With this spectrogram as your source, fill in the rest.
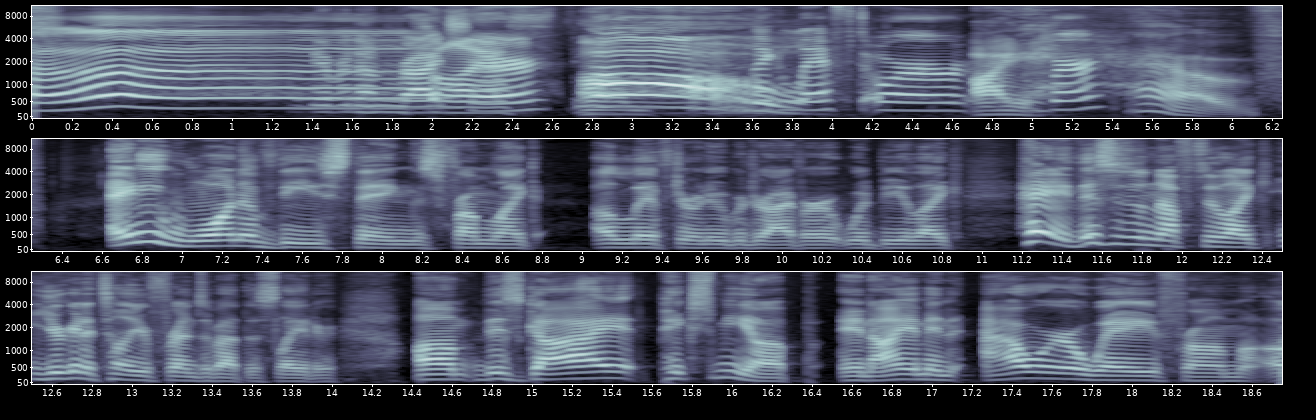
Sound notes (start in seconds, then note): none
